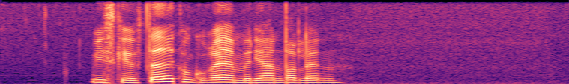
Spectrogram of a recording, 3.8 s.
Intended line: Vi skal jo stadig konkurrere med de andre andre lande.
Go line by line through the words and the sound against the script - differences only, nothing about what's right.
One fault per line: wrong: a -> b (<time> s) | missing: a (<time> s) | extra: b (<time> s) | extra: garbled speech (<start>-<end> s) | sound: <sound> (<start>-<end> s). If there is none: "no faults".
missing: andre (2.0 s)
